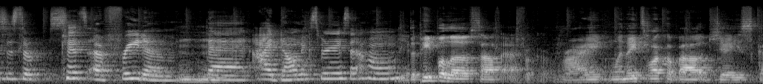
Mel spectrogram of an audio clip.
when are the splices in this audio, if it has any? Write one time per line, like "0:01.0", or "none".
0:04.1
